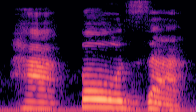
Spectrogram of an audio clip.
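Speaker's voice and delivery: Raposa drawn out slowly, za sounded like z; slow dictation. Shown as a demonstration. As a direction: dictate it syllable by syllable. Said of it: "pensamos que é escrito com Z".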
